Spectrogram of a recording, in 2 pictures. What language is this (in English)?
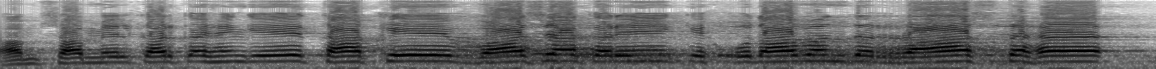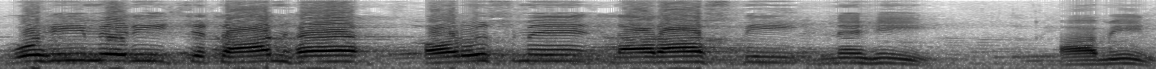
Hindi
